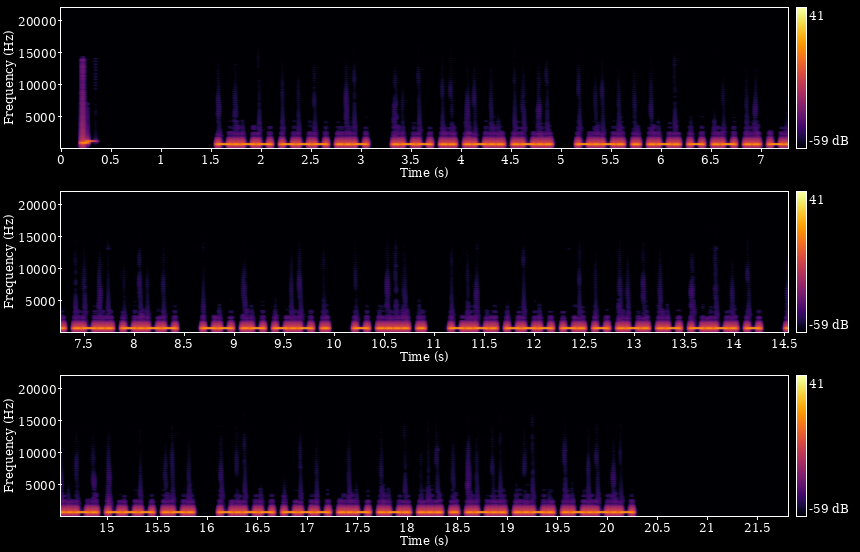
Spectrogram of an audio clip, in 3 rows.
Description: Morse code, heard as a keyed tone, about 30 wpm, 700 Hz. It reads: YOU WILL CERTAINLY MAKE THE CONTRACT FOR YOURSELF.
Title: Sentences from Top 1400 Words 30wpm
